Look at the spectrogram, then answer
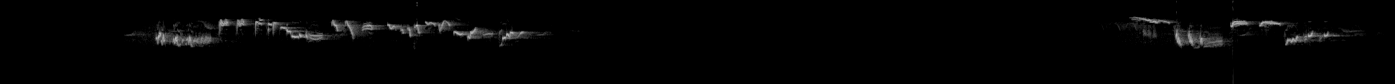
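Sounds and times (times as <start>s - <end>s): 
European robin singing: 1.2s - 5.6s, 11.0s - 13.8s.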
